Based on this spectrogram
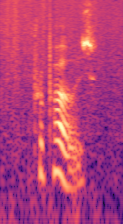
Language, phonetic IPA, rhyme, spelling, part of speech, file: English, [pɹəˈpəʊz], -əʊz, propose, verb / noun, En-us-propose.ogg
- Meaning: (verb) 1. To suggest a plan, course of action, etc 2. To ask for a person's hand in marriage 3. To intend 4. To talk; to converse 5. To set forth; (noun) An objective or aim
